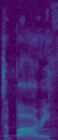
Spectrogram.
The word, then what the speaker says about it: Dabiri: So I'm reading from a book by Emma Dabiri. I think that's how you pronounce it. Dabari, thank you.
